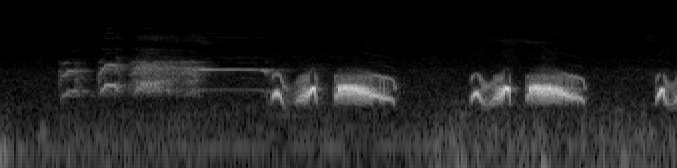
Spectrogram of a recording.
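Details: Lure recording of a Spotted dove in the 'giọng thổ' voice, used to provoke wild birds. Steady whistled tones come first, then repeated phrases of two short rising notes and a longer falling coo, about every one and a half seconds.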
